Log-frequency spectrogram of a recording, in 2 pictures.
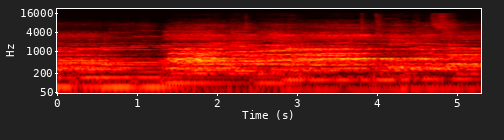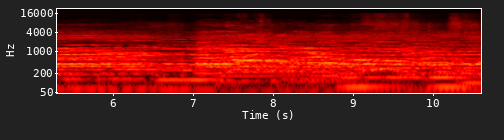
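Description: Small mixed church choir of men and women singing together in held notes, with a brief dip about a second in before the singing swells again.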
